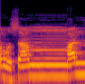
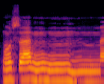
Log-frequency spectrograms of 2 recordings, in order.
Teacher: تنوین کے نون کو الف سے بدلنا پڑتا ہے. مسمن سے مسمى. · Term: وقف بالابدال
